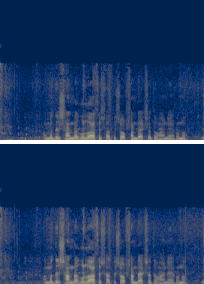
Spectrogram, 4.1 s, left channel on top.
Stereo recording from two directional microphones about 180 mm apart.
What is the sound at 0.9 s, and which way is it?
A man's voice, 5° left (ahead or behind).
